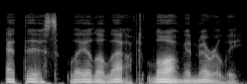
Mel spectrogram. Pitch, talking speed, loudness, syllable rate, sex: 100 Hz, 170 wpm, -19 LUFS, 4.9 syllables/s, male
